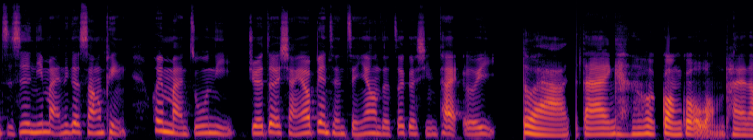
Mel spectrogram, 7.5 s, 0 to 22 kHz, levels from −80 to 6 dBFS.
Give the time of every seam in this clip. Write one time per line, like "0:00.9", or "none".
none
